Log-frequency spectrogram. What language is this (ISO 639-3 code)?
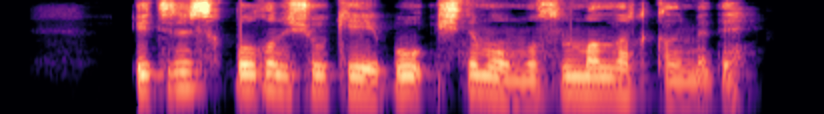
uig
